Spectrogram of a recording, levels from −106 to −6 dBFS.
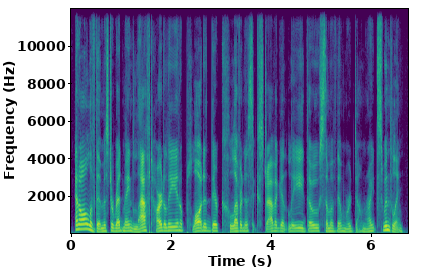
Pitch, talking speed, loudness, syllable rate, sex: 160 Hz, 180 wpm, -24 LUFS, 5.4 syllables/s, female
